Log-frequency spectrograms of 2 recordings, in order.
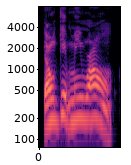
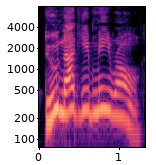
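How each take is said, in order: First: Said in the usual way. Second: "not" spelled out and stressed. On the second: Real, not acted. Host assures the caller, stress on "not". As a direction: lean hard on "not".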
